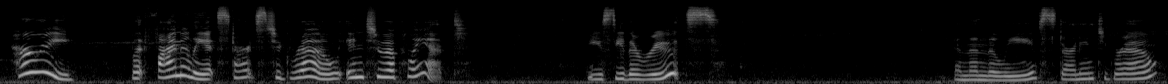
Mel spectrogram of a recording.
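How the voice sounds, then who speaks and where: Slow-reading woman, higher-pitched storyteller. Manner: expressive, dramatic pauses, questions to young listeners. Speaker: kindergarten teacher reading aloud. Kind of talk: children's picture book read-aloud.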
